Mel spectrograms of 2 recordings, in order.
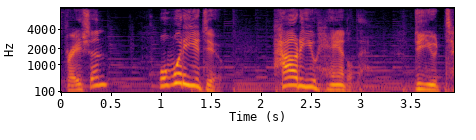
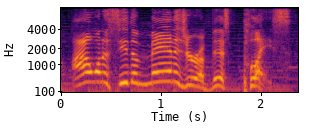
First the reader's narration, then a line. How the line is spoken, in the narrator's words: loudly enough for anybody in the place to hear her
